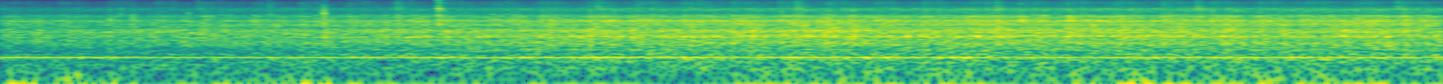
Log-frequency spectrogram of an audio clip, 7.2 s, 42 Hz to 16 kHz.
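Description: Scania S520 truck's diesel engine idling with a steady hum.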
